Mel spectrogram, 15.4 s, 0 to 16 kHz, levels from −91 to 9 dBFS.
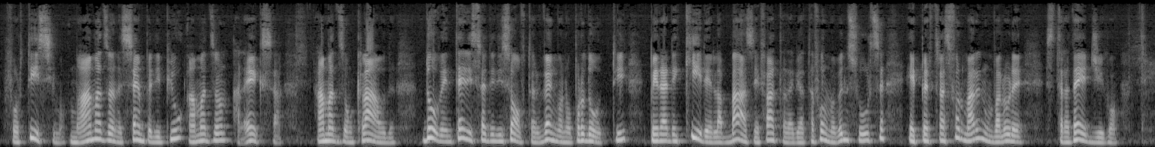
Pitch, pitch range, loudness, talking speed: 160 Hz, 135-180 Hz, -20 LUFS, 130 wpm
